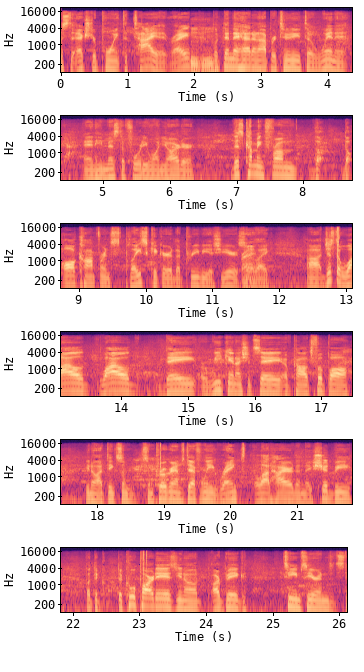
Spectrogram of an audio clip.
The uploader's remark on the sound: Live at Lime Fresh Mexican Grill. At Lime Fresh Mexican Grill on Narcoossee just south of Lake Nona High School.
